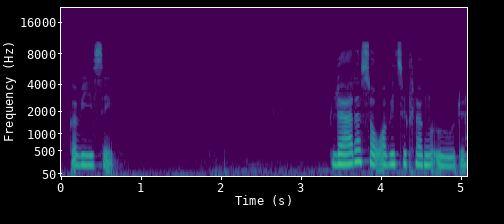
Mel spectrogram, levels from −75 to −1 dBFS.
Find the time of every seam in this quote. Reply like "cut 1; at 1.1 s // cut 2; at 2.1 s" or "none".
none

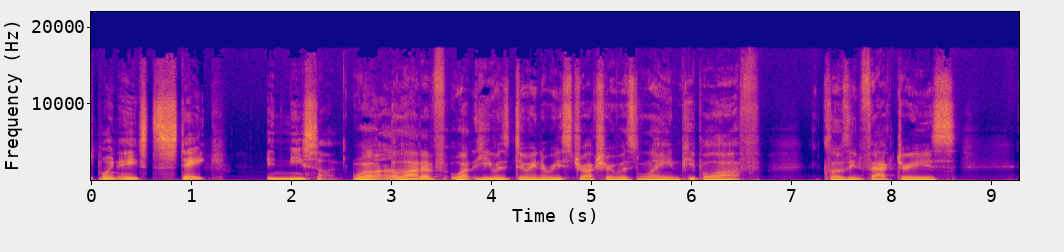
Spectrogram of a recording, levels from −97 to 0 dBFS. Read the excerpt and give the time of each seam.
cut 1; at 5.4 s

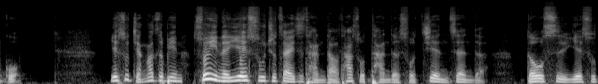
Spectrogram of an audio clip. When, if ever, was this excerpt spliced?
cut 1; at 1.8 s

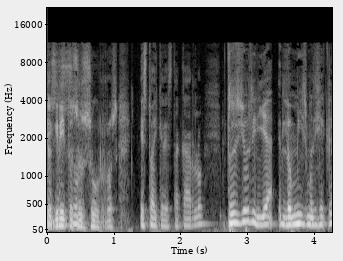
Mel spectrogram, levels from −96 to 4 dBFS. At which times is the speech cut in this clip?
cut 1; at 1.3 s // cut 2; at 2.6 s

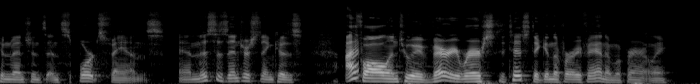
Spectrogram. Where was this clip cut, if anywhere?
cut 1; at 3.5 s

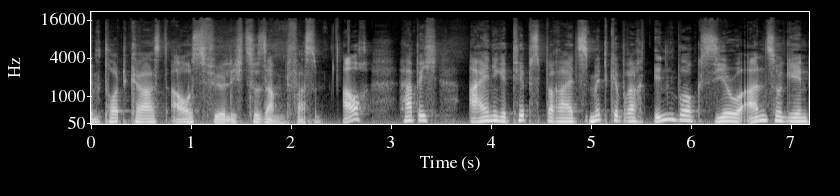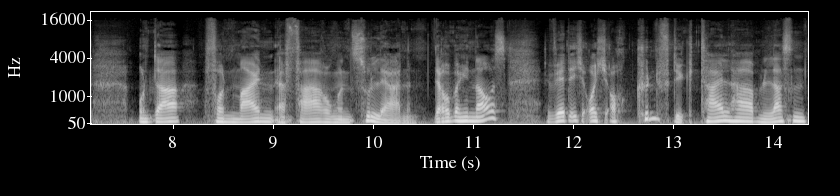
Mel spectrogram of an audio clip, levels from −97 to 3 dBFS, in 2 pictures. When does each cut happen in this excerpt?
cut 1; at 5.5 s // cut 2; at 10.5 s

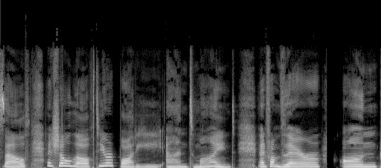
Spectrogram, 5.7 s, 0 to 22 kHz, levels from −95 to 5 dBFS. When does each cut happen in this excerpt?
cut 1; at 3.8 s

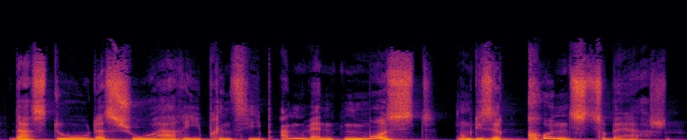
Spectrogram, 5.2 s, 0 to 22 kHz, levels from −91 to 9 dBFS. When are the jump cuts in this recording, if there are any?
cut 1; at 3.4 s

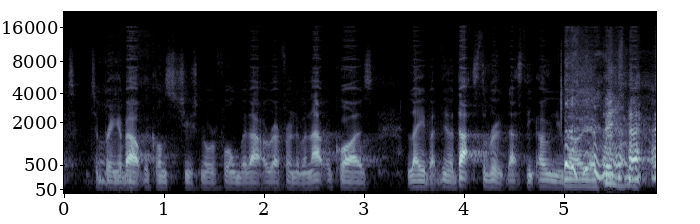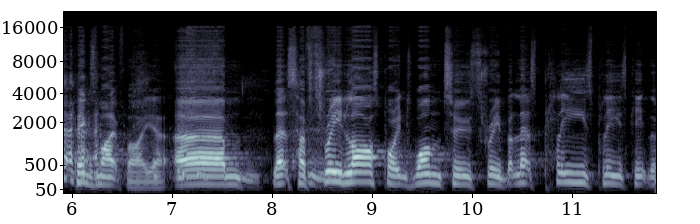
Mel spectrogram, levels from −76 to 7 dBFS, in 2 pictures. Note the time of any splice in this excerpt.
cut 1; at 5.0 s

